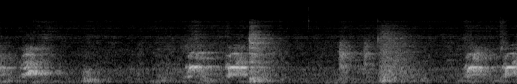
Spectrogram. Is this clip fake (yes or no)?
yes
